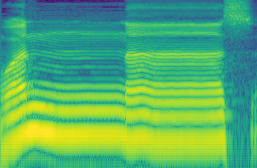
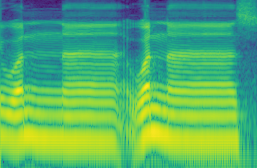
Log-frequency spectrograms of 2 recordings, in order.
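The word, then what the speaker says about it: والناس: Wan nas, nasnya mad 'arid lis sukun, ya. Jangan minal jinnati wan nas, salah, harus dibaca agak panjang.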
